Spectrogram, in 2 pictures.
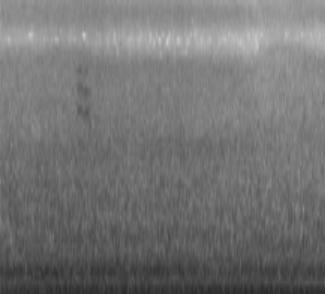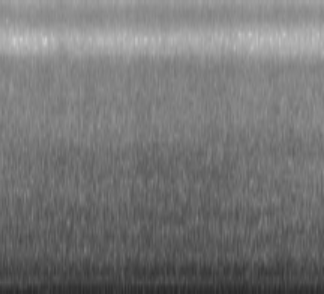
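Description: Steady low rumble of a passenger ferry under way, its engine and the wind on the phone's microphone on the open deck mixing into one continuous noise.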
